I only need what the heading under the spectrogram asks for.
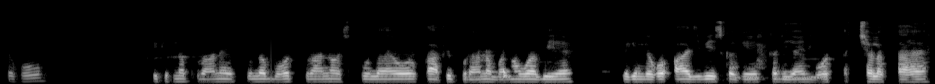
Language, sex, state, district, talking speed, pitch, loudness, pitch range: Hindi, male, Uttar Pradesh, Jyotiba Phule Nagar, 185 wpm, 125 Hz, -21 LUFS, 125-130 Hz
